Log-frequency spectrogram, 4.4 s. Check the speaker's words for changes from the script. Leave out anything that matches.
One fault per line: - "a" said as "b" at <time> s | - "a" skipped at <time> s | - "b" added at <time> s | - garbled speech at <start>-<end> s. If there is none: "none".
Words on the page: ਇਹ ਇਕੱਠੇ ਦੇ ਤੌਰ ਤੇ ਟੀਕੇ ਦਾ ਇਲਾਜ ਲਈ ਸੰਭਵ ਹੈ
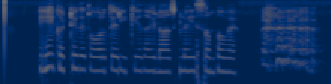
none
